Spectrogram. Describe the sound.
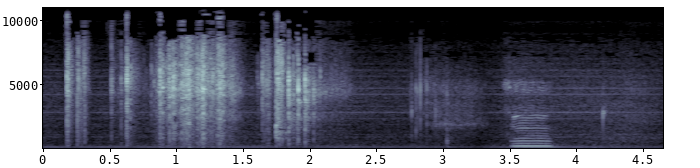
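A handful of nine six-sided dice clatters and rattles across a hard surface in a dense, busy burst of clicks lasting a couple of seconds, followed by a few scattered taps and a brief voiced hum.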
